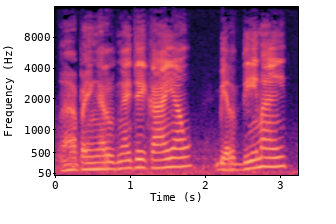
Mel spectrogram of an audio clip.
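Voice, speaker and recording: A man's voice: fairly high pitch, slow pace, fairly bright tone. A man playing a cheeky, skeptical villager who teases and argues, with an Ilocano accent, in a comedic radio drama. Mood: mocking, questioning. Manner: teasing, argumentative. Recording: faint noise and ambience.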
